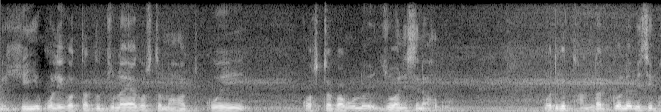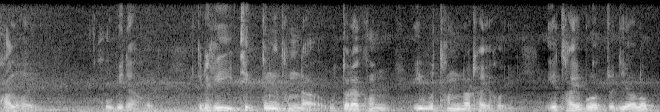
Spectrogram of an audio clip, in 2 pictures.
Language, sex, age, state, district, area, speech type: Assamese, male, 30-45, Assam, Nagaon, rural, spontaneous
